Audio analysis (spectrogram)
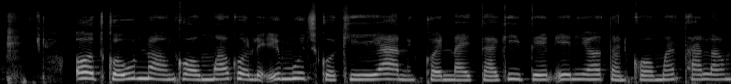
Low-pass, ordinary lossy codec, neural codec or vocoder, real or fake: none; none; codec, 44.1 kHz, 7.8 kbps, DAC; fake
